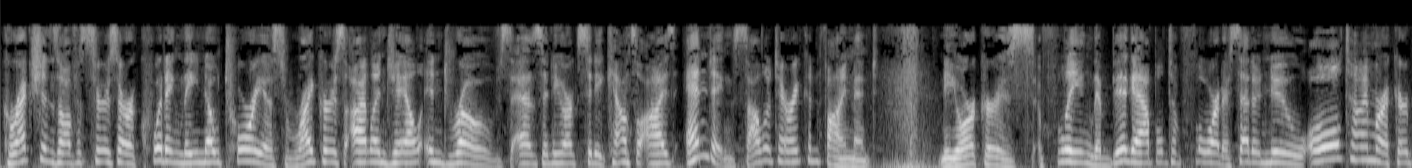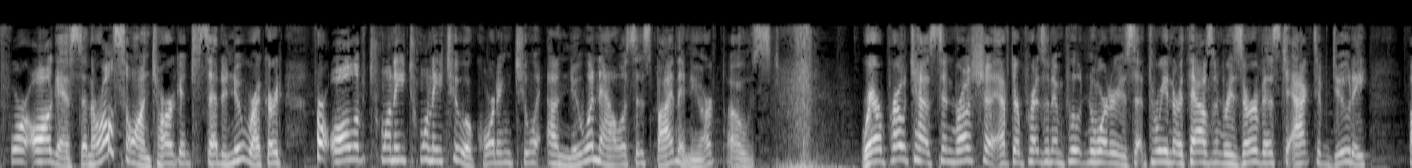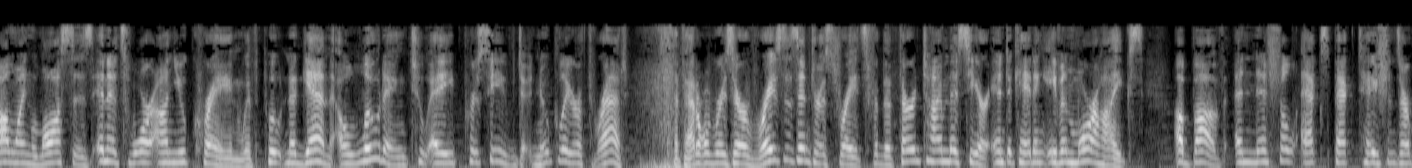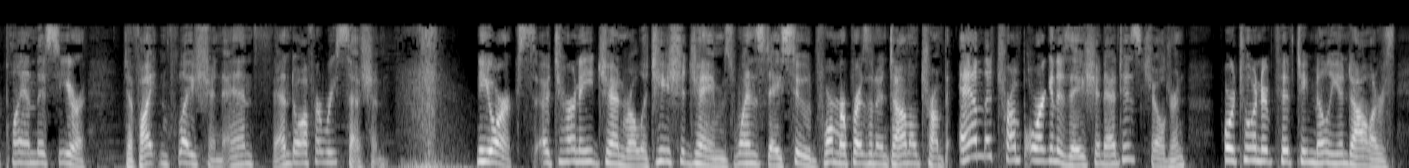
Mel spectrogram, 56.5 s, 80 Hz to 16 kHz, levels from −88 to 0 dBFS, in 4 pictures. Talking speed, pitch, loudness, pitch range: 150 wpm, 215 Hz, -21 LUFS, 190-235 Hz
